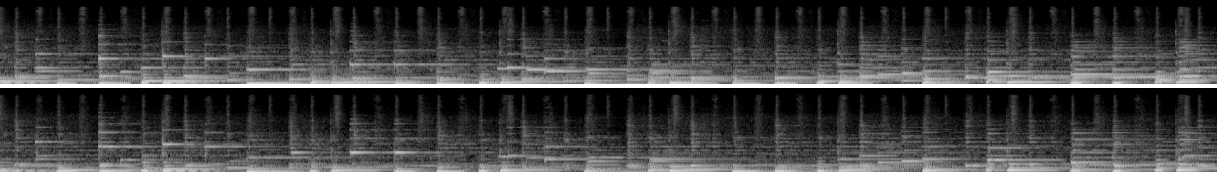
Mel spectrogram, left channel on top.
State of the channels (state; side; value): normal; both; correlation 0.60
